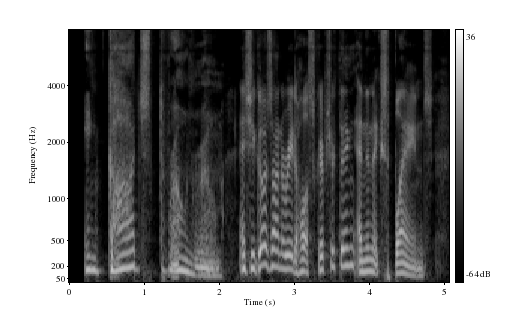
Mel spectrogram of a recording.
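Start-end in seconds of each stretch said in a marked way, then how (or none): 0.2-2.1 mock loud youth-pastor whisper, higher. Retelling a video of a woman pointing to scripture: imitating a loud youth-pastor whisper. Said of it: "loudly whispering to convey her message".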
